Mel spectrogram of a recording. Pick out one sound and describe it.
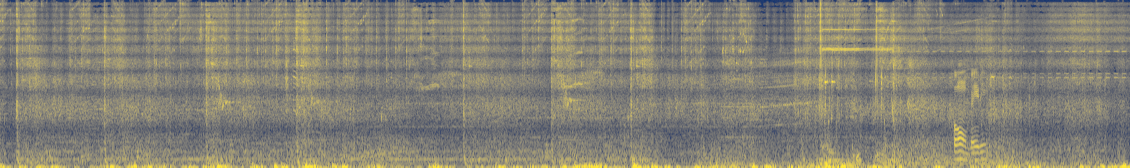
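Gunfire and blasts ring out in rapid bursts.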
